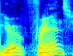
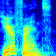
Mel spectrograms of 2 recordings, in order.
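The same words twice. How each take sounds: First: "friends" rising as a challenge; indignant question. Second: "friends" falling as a verdict; indignant statement. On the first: Man mad at his cousin, retold indignant question. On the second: Man mad at his cousin, retold indignant statement. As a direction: land "friends" with a falling, final tune. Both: Retold or imitated. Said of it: "I was mad at him".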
